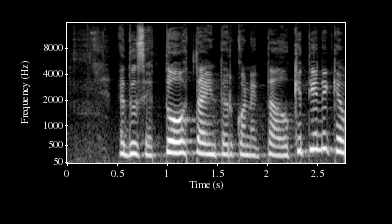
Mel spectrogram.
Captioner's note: speaking spanish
